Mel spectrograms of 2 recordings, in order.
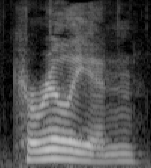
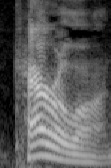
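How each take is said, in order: First: An extra 'ee' syllable comes before the ending. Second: No 'ee' syllable comes before the ending. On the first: The speaker calls it wrong. "I keep wanting to say Carillion, but... there's no I" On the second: The speaker calls it right. "there you go. So like Caroline"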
